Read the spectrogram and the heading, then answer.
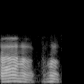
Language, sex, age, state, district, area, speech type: Odia, male, 45-60, Odisha, Nuapada, urban, conversation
